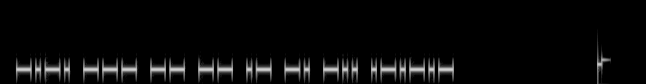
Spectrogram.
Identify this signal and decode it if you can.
Morse code, heard as a keyed tone, about 25 wpm, 700 Hz. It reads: COMMAND.
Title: Sentences from Top 1600 Words 25wpm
